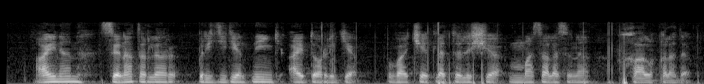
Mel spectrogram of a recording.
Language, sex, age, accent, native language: Uzbek, male, 18-24, Toshkent shahri, Uzbek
